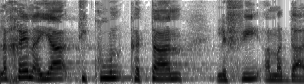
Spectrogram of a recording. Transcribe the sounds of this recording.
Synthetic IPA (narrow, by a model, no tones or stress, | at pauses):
laχe̞najat̪ikʰunkatan | lefihamada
